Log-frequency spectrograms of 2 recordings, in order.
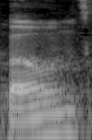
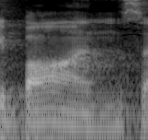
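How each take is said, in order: First: "Bones" with a long O, as on the show; name said as "Bones", long O; TV show pronunciation. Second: "Bonds" with an open, short O; name said as "Bonds", short O; popular pronunciation. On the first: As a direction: say "Bones" to rhyme with stones. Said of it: "that's how they say it". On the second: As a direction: say "Bonds" like the word bonds, as many players do. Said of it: "a lot of people say". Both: Shown as a demonstration.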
